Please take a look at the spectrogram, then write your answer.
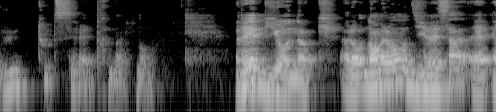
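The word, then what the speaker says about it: Rebionok (ребёнок): Et le russe accentue toujours le yo, en fait. Ce qui fait qu'on va atténuer encore un petit peu cette lettre-là. Et ça se prononce en fait Rebionok. C'est presque un i.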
